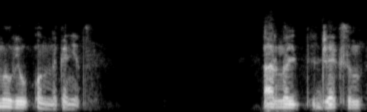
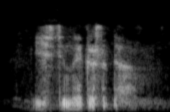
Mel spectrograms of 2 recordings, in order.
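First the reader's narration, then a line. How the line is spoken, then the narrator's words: Whispered. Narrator (Russian): прошептал Арнольд Джексон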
